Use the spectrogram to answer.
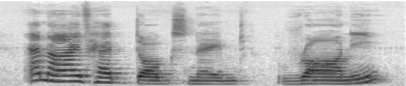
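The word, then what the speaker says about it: Wrani: I personally like very interesting and different names, and I've had dogs named Rani, spelled with a W, W-R-A-N-I.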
